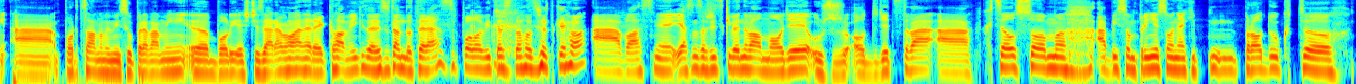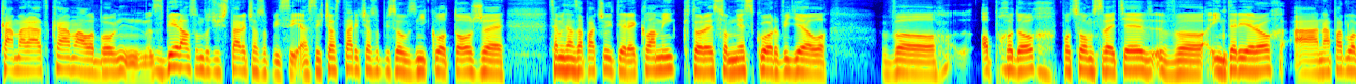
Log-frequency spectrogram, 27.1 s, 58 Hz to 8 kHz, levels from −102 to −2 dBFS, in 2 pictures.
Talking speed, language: 155 wpm, Slovak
